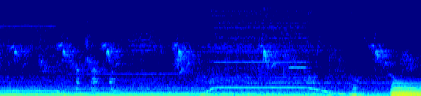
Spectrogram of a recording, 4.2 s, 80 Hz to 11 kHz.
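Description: Resin 3D printer's stepper motor moving the build plate: a whine that climbs in pitch about two seconds in, holds for about a second, then slides back down, with a shorter whine falling away at the start. Soft background music plays underneath.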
